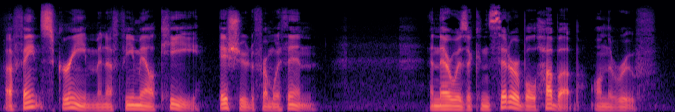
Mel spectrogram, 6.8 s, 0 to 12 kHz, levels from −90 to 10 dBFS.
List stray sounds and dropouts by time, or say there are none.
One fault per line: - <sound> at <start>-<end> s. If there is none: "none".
none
